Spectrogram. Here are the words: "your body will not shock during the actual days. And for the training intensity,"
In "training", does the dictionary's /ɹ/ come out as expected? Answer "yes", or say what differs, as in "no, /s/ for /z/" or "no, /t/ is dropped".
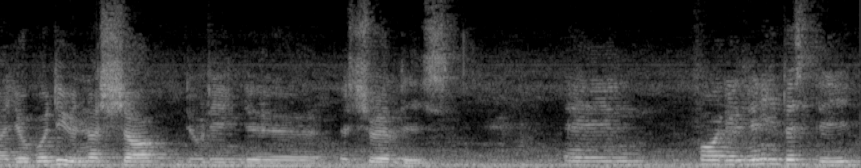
no, /ɹ/ is dropped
